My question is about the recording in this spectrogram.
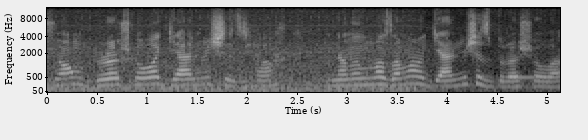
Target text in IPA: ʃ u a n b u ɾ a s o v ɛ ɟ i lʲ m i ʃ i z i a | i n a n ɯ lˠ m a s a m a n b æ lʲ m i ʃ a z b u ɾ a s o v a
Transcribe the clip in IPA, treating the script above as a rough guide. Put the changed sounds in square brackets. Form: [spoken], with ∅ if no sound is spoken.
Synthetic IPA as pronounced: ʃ u a n b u ɾ a [ʃ] o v [a] ɟ [æ] lʲ m i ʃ i z [j] a | i n a n ɯ lˠ m a [z] a m a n [ɟ] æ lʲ m i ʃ [i] z b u ɾ a [ʃ] o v a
